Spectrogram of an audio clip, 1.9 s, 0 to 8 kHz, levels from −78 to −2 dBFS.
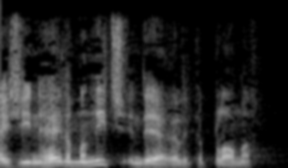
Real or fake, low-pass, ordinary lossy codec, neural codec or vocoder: real; 7.2 kHz; none; none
